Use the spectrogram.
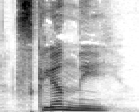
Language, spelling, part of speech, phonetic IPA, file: Ukrainian, скляний, adjective, [sklʲɐˈnɪi̯], Uk-скляний.ogg
- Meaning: 1. glass 2. made of glass 3. glassy (of or like glass, especially in being smooth and somewhat reflective.) 4. glassy (dull; expressionless.)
